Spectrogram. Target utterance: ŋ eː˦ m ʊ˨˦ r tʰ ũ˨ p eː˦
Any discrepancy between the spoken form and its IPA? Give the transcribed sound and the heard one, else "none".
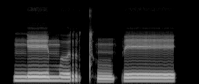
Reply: none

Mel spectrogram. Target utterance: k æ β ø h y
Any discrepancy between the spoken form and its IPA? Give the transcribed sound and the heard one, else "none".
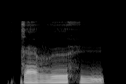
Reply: none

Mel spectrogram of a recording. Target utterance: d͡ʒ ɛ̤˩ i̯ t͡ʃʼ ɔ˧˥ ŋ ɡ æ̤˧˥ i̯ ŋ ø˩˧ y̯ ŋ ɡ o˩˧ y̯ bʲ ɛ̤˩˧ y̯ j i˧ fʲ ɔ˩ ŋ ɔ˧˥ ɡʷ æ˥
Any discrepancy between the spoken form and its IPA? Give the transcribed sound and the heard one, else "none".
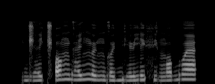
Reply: o˩˧ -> ɵ˩˧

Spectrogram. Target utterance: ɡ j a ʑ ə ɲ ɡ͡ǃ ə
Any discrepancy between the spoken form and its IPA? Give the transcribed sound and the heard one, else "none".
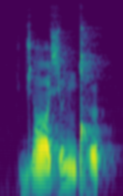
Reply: none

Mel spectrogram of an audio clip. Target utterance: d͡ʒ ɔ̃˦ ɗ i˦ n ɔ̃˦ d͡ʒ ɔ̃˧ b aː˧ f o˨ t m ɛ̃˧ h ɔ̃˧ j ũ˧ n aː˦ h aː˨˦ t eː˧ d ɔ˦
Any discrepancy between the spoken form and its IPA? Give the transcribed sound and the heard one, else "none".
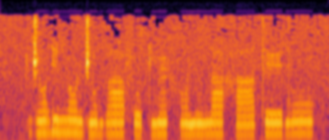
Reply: ɔ˦ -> ɔ̃˦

